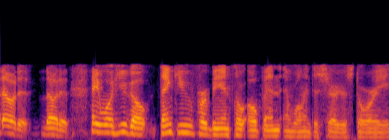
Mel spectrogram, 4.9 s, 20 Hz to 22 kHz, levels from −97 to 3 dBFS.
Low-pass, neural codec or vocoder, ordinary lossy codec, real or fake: 7.2 kHz; none; AAC, 16 kbps; real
